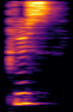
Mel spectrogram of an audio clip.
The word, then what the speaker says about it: plus: more or the most remember if plus has a negative meaning is pronounced plu and for plus to be pronounced plus not only it needs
